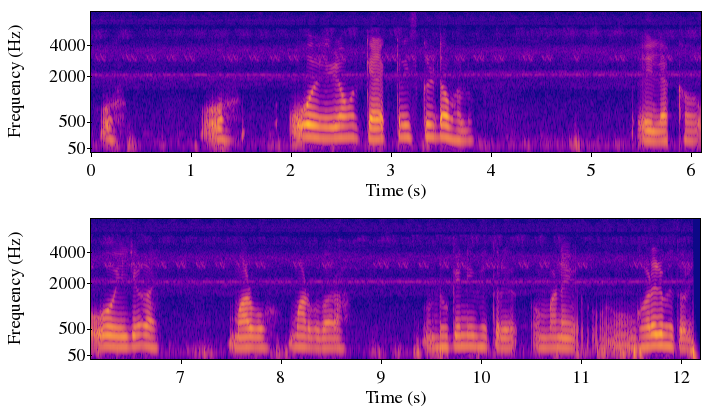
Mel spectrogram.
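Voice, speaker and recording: A man giving live gameplay commentary, excitable, urging himself on with quick repeated commands and joking about himself to viewers. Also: sits high, slight background noise. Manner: self-mocking asides to viewers. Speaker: gameplay streamer.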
